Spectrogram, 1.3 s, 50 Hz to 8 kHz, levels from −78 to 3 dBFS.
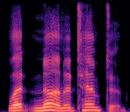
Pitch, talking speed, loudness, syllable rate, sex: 190 Hz, 185 wpm, -18 LUFS, 4.5 syllables/s, male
